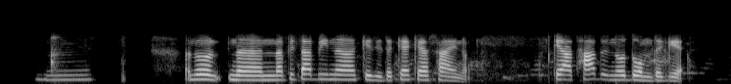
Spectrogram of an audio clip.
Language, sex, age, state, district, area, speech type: Manipuri, female, 18-30, Manipur, Kangpokpi, urban, conversation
